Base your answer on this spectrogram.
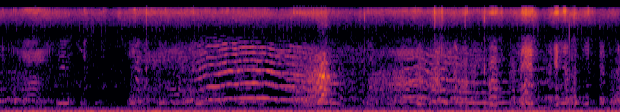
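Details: Playing American Bulldog puppies. One long, clear, wavering whine rises and falls near the middle. Softer whimpers come before and after it, over a low background hum.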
